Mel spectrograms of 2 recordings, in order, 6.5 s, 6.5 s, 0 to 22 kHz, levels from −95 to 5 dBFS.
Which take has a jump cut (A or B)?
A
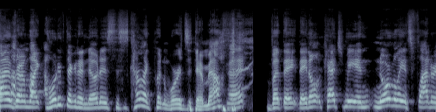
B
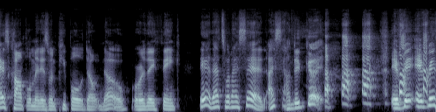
A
